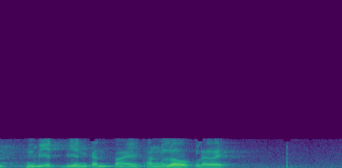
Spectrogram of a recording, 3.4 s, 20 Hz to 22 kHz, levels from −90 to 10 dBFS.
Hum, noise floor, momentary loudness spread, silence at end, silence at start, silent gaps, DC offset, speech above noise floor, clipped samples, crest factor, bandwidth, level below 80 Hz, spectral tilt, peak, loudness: none; -54 dBFS; 7 LU; 1.05 s; 0 s; none; under 0.1%; 28 dB; under 0.1%; 18 dB; 4 kHz; -64 dBFS; -10 dB/octave; -10 dBFS; -26 LUFS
